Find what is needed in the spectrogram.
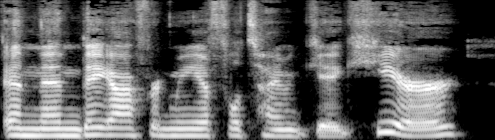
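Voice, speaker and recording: The speaker has a Midwestern American accent. The pace is fairly quick. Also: woman. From central Illinois. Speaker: craft artist and teacher. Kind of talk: interview.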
